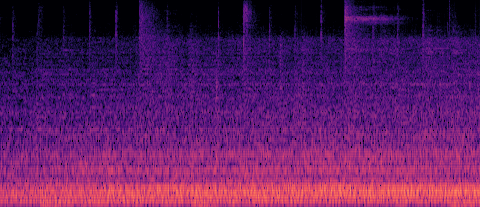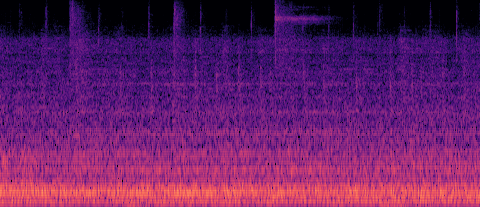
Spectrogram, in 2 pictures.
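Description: Running noise of an Aoimori Railway train heard from inside the carriage: a steady low hum with a few held tones over an even rumble, growing louder over the first second and then holding steady.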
